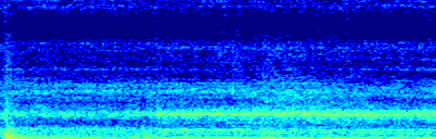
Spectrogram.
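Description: Quiet room tone: a faint steady low hum and hiss, with no distinct sounds.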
